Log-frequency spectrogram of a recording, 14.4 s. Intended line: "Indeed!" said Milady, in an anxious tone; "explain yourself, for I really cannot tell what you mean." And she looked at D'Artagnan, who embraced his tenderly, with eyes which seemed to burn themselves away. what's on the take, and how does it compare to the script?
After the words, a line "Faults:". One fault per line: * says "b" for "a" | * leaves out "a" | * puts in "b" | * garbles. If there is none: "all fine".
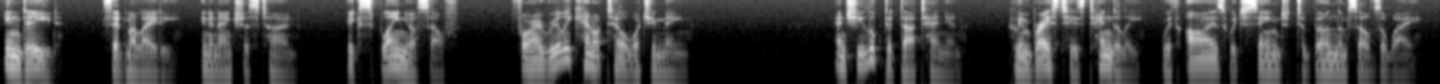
"Indeed!" said Milady, in an anxious tone; "explain yourself, for I really cannot tell what you mean." And she looked at D'Artagnan, who embraced his tenderly, with eyes which seemed to burn themselves away.
Faults:
all fine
